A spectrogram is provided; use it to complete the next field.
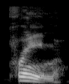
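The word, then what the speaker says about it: Pream: And it rhymes with exactly what it's supposed to say. T goes. Yeah. This instant goes into coffee. Preem.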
